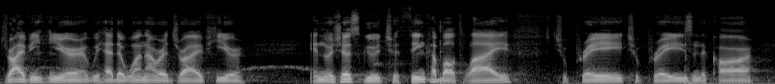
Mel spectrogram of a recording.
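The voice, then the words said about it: Brazilian Portuguese accent in English. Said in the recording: “my accent, but I'm not American. My family, my wife and I, we are from Brazil”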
